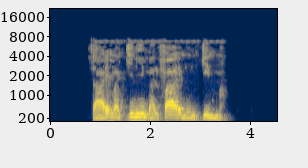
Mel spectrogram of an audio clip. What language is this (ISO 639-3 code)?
fue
